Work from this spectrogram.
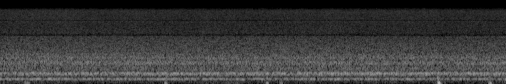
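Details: A swirling mass of honey bees gathers at a log hive named Bee Beard, settling in as its future home. The bees make a constant, even drone with layered hum bands, broken by a few soft low thumps.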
